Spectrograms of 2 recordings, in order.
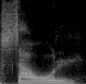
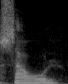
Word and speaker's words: Saul: biblia en inglés que saulo se pronuncia como saúl para los que tienen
